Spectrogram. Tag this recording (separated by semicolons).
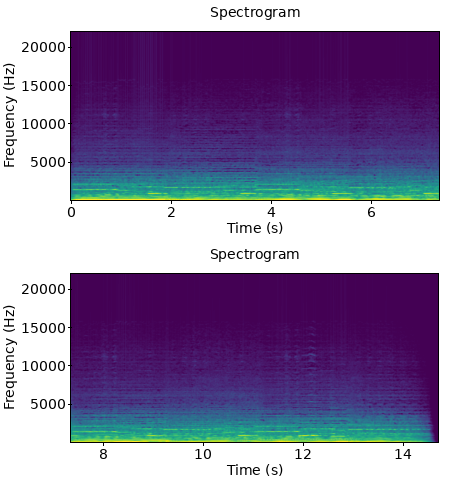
sad; fragment; flute; tragic; music; orchestra; motif; strings; loop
